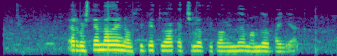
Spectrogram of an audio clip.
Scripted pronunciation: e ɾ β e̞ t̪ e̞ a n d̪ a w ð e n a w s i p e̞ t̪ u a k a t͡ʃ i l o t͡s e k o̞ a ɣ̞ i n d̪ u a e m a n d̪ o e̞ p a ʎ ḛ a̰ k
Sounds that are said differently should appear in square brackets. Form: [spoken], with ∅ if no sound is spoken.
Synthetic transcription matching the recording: e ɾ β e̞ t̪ e̞ a n d̪ a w ð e n a w s i p e̞ t̪ u a k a t͡ʃ i l o t͡s e k o̞ a ɣ̞ i n d̪ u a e m a n d̪ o e̞ p a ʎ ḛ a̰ k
